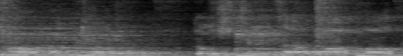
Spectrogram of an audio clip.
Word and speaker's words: Tkaronto: Originally a Mohawk word pronounced Tkaronto.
